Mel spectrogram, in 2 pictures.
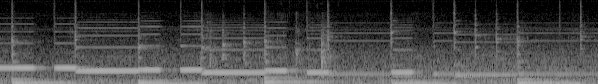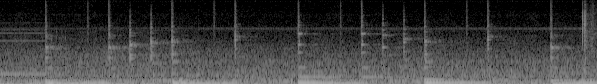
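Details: Gentle plucked melody over soft bass notes, with light ticking percussion and no animal sound standing out.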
